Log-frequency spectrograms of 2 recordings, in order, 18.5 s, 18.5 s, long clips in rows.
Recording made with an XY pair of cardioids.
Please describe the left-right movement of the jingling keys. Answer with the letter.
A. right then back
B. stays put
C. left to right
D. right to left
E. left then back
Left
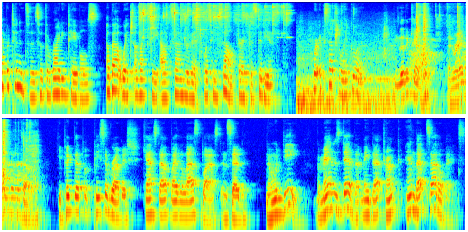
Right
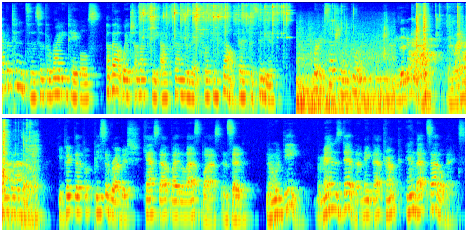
A.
